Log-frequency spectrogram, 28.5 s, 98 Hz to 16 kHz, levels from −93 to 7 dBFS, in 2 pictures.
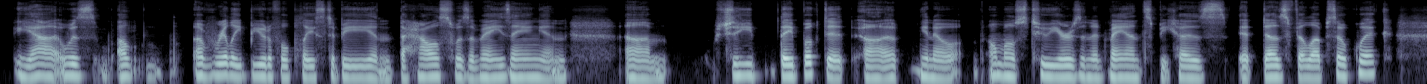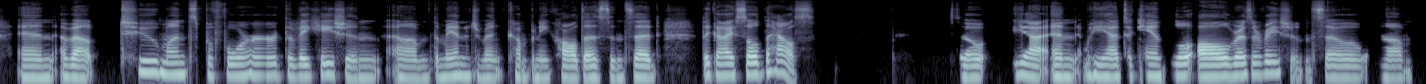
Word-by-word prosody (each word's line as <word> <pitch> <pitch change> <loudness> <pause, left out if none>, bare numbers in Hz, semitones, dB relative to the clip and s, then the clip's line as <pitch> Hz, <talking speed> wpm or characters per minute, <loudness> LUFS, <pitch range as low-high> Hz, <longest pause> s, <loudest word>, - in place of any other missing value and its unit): Yeah, 160 -1 +1
it - - -3
was 165 0 -1 0.2
a - - +2
l - - -14 0.6
a 170 - +3
really 165 -1 +1
beautiful 155 -2 -2
place 145 -1 -3
to - - -3
be, 145 -2 -2
and 135 -1 -4
the - - +1
house 155 +2 -1
was 150 -2 -2
amazing, 150 +1 -1
and, 75 - -5 0.6
um, 135 -2 -1 0.5
she 165 -1 -1 0.2
they 155 0 +7
booked 175 +1 0
it, 140 -3 +1
uh, 140 0 +1 0.2
you 160 -6 -1
know, 135 -2 -1 0.3
almost 160 -2 -1
2 165 - 0
years 150 0 +2
in 150 -1 -3
advance 145 0 -1
because 145 -1 -3
it 140 - -2
does 150 0 +3
fill 145 0 0
up 140 -1 +1
so 165 -3 +2
quick 185 +3 -2 0.5
and 150 -1 0
about 150 -1 +3 0.2
2 205 -1 +1
months 180 -1 0
before 165 +1 0
the 160 - -1
vacation, 155 -3 0
um, 140 -1 -2
the - - -6
management 155 -2 -1
company 145 -2 -4
called 145 -2 +2
us 145 0 +2
and 140 +1 -4
said 150 -2 +2 0.4
the 170 - +2
guy 170 0 +4
sold 180 +1 +4
the 200 - +3
house. 200 -3 0 1.5
So 150 -1 +2 0.2
Yeah, 165 -4 +4
and 155 -1 +2
we 170 -1 0
had 155 0 +2
to 165 - -6
cancel 165 0 +2
all 155 +1 +8
reservations, 175 +3 0
so, 145 -1 -1 0.2
um 145 0 -2
155 Hz, 145 wpm, -22 LUFS, 145-165 Hz, 1.5 s, all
